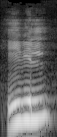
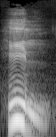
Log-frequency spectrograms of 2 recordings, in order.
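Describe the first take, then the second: First: Both words are said in full. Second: The words are merged into one short syllable.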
